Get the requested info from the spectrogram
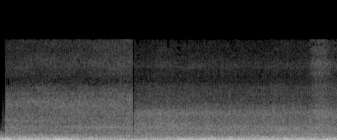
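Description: Steady city street traffic noise, motorbike and car engines running together, with a low steady hum underneath.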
